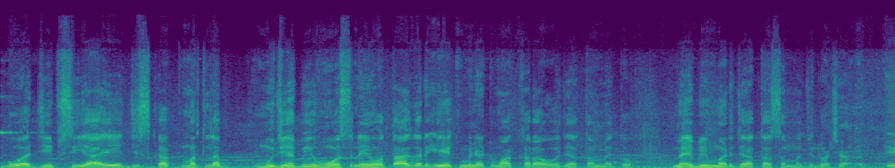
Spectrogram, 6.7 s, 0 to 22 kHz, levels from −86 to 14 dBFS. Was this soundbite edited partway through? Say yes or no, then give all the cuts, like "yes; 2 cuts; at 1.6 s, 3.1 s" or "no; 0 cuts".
no; 0 cuts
